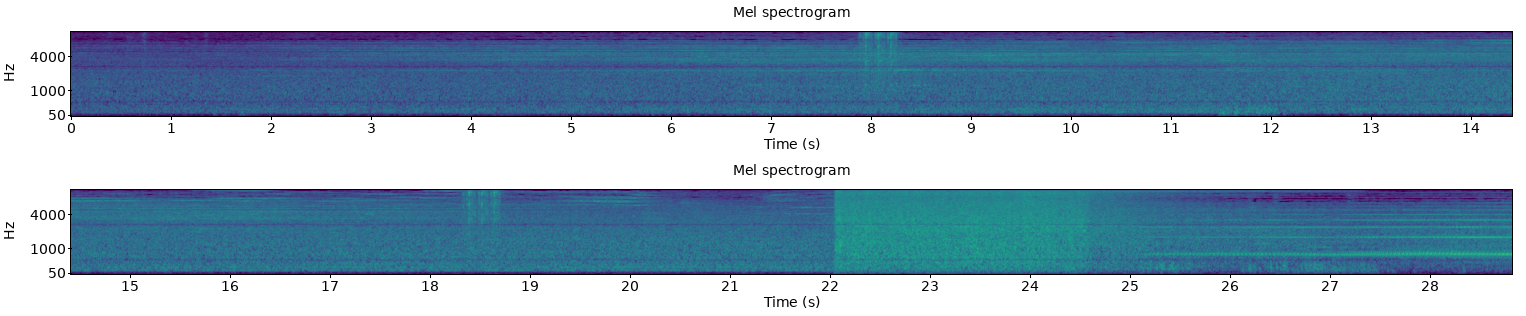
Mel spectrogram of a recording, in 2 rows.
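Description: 500 TYPE EVA Shinkansen (500 series) pulling into a station platform: steady running noise of the train that grows gradually louder. About 22 seconds in a much louder rush of noise starts suddenly and lasts a couple of seconds. A steady tone comes in near the end.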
